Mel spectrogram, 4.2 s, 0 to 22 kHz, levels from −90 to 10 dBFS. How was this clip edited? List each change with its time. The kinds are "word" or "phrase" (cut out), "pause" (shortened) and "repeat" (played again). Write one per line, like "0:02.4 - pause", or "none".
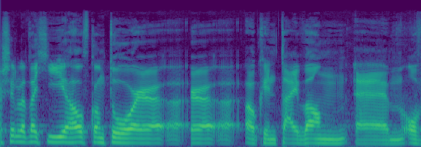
0:01.9 - repeat

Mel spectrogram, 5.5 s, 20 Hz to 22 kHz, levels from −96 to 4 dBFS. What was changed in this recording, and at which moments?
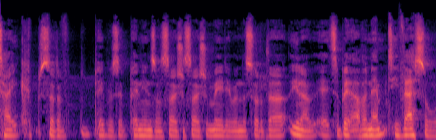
0:02.3 - repeat
0:03.3 - word

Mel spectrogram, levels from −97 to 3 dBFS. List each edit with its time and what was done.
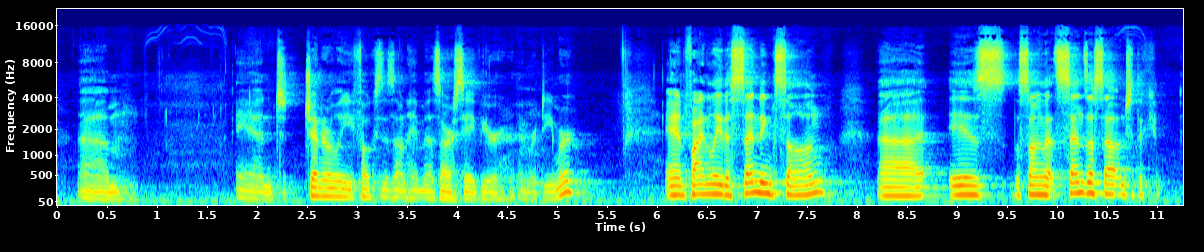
none

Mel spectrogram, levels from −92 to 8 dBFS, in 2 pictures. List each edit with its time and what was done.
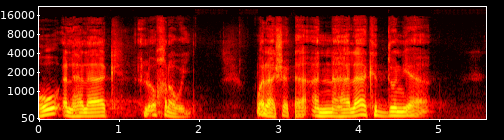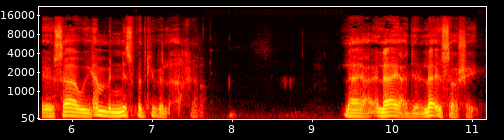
0:03.2 - word
0:05.6 - word
0:06.3 - word
0:06.9 - word

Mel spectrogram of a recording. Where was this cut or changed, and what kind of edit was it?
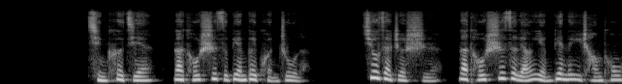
0:01.6 - pause
0:03.3 - pause
0:04.5 - pause

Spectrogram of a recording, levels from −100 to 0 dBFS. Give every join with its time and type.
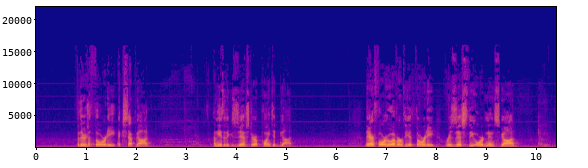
0:01.0 - word
0:02.0 - word
0:03.7 - word
0:04.9 - word
0:07.3 - word
0:09.3 - word

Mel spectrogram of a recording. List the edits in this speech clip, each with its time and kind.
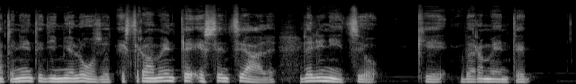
0:01.1 - word
0:03.0 - word

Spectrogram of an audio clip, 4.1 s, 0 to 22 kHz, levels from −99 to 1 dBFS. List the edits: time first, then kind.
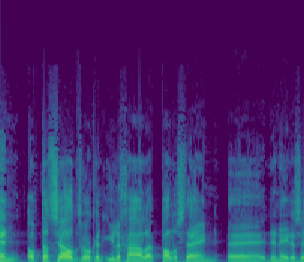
0:01.0 - word

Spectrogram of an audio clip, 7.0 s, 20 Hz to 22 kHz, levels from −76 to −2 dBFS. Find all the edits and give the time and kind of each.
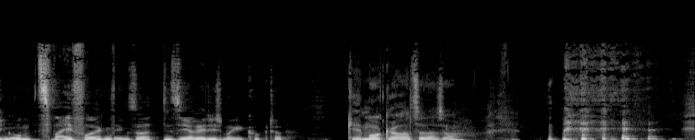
0:01.1 - word
0:01.6 - word
0:02.2 - word

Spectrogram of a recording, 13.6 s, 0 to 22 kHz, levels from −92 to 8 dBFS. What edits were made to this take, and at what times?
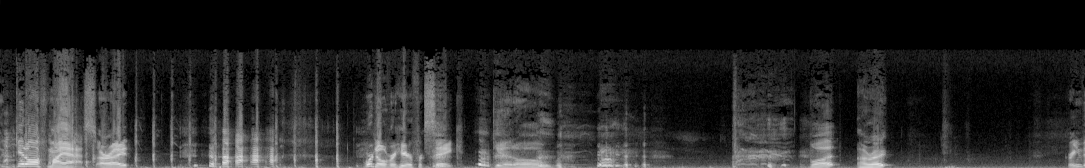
0:04.7 - word
0:05.3 - word

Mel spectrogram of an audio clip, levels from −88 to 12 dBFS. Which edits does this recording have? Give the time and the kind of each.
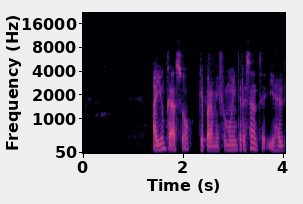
none

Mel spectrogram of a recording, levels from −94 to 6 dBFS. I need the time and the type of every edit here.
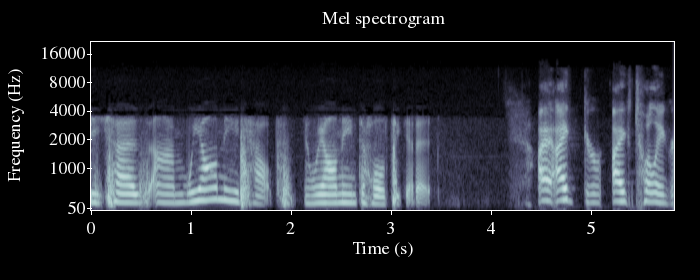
0:02.0 - pause
0:03.0 - word

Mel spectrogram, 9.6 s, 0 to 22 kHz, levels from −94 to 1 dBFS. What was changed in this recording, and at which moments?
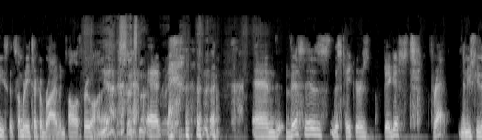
0:01.3 - word
0:05.7 - word
0:06.8 - phrase

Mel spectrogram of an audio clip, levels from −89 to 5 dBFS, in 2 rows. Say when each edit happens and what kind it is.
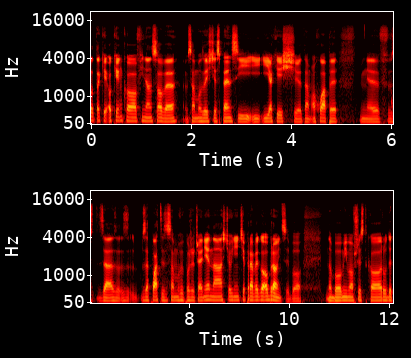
none

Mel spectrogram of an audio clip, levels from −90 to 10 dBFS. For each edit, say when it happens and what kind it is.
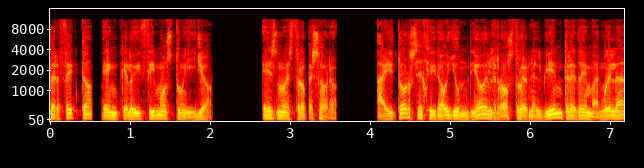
none

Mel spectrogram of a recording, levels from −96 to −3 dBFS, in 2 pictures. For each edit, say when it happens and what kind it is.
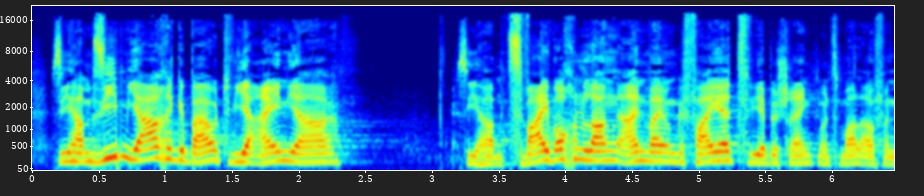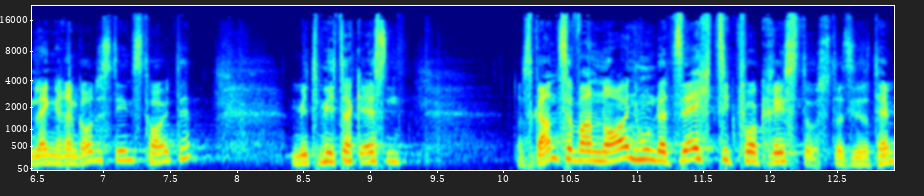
none

